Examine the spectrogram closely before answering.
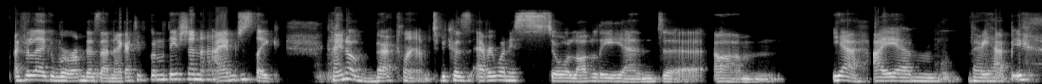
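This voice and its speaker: In an Italian accent, a woman talks at a moderate pace with a fairly low pitch and lively intonation. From Italy. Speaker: author. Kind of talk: casual chat.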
